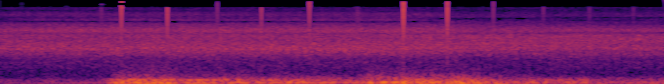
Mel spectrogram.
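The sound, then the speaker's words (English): Thunderstorm sounds played from a smart speaker: a low, rolling rumble of thunder swelling and lingering over a steady hiss of rain, continuous throughout with no talking. “Hey, Google, play thunderstorm sounds. This is the sound of a thunderstorm.”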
